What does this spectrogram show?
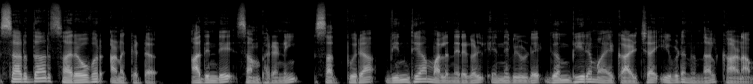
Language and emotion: Malayalam, neutral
